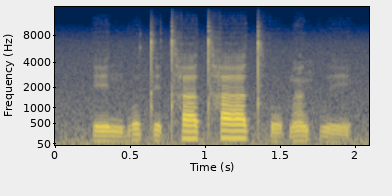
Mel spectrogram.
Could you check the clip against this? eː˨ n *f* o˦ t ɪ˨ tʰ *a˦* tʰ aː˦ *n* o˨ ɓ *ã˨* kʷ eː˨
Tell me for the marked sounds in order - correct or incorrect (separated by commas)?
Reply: incorrect, correct, incorrect, incorrect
